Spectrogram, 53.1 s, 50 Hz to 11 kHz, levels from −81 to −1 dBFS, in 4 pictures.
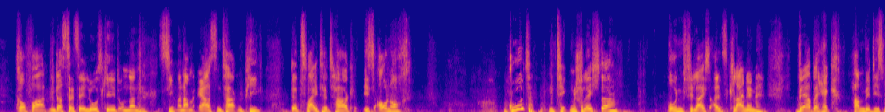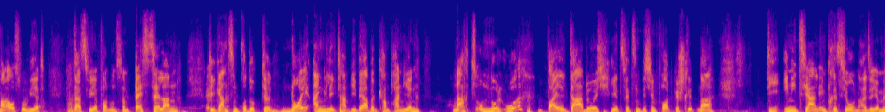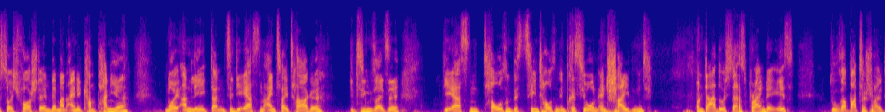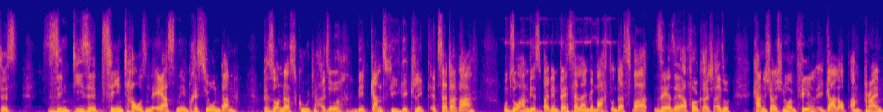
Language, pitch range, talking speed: German, 155-190 Hz, 155 wpm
